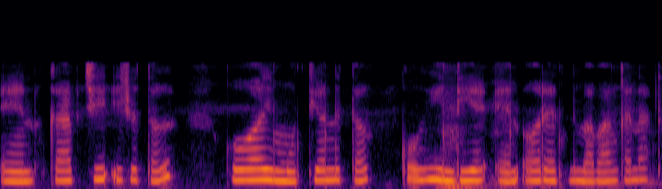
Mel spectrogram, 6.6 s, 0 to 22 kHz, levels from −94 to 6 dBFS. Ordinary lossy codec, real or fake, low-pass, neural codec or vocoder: none; real; 5.4 kHz; none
